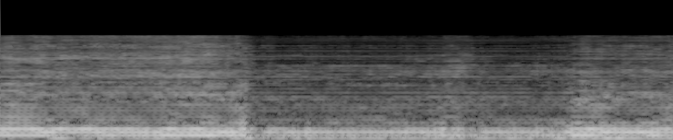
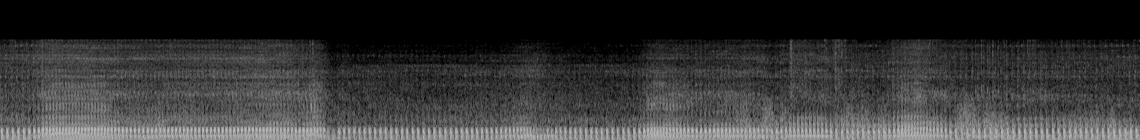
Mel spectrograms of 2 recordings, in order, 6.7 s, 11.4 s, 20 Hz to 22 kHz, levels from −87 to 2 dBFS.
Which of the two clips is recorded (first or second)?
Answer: second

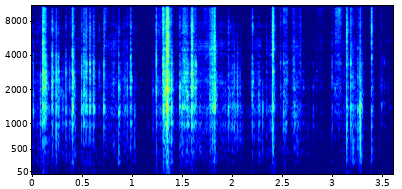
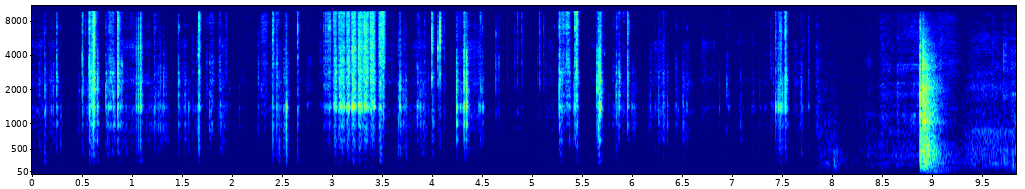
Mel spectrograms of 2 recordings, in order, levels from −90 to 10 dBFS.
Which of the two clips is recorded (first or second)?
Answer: second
